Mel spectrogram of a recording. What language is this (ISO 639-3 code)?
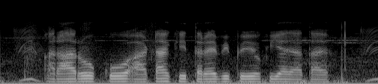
hin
